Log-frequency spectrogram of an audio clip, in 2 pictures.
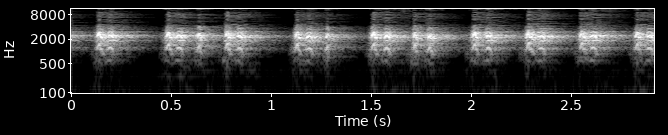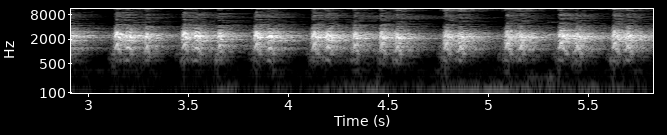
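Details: Kept sooty-headed bulbul delighted at its owner's return from work, pouring out steady, fast, rasping chatter notes about three to four per second, with a faint low rumble in the background toward the end.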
